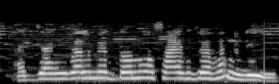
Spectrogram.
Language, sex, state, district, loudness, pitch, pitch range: Hindi, female, Bihar, Bhagalpur, -12 LUFS, 275 Hz, 250-285 Hz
